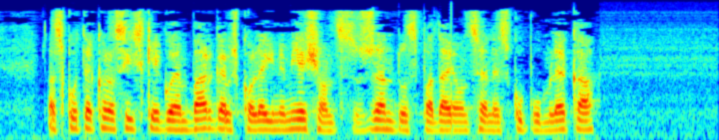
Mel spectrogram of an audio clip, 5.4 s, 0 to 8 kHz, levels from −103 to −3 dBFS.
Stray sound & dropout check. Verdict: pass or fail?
pass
